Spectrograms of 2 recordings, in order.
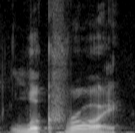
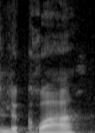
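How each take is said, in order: First: The name is said the American English way. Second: The name is said the French way. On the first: This is how the company itself says the name. "it is, in fact, and you can go to their website and learn this" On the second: This is how French speakers think the name should be said. "my Parisians did not like this, so their response was"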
